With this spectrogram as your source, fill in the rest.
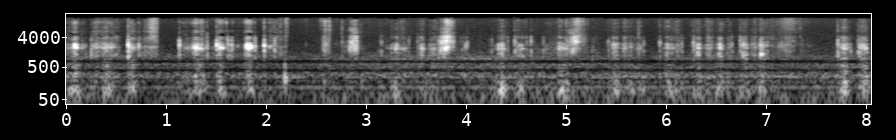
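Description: The tip of a blue plastic pen, held in the fingers, scratches across a thin paper notebook page lying open on a wooden desk while writing by hand. Quiet, continuous scratchy strokes come in quick uneven bursts, with a bright rasp around 2 kHz over a low soft rustle.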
